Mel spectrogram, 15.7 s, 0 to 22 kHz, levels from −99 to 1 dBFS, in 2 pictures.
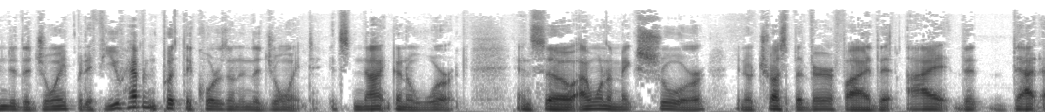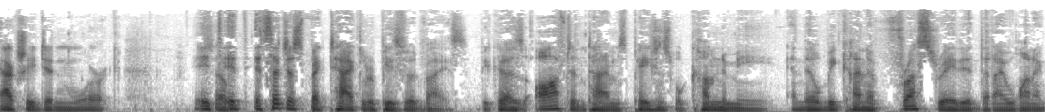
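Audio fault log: Nothing stood out on listening to this speech recording.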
